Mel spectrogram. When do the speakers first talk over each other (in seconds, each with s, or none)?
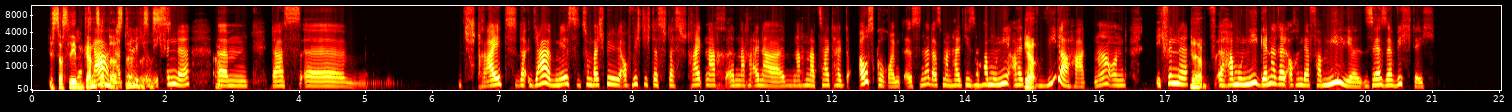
0.6 s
